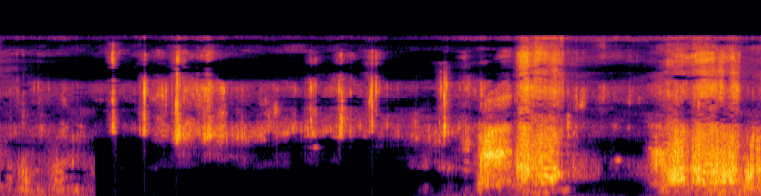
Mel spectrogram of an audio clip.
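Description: Close-up eating sounds: chewing and crunching food with small wet mouth clicks, then two louder stretches of chewing about five and seven seconds in.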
